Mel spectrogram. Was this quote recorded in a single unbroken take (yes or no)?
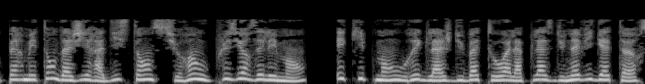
yes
